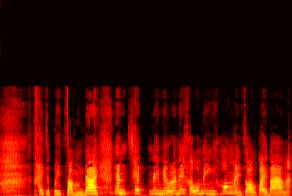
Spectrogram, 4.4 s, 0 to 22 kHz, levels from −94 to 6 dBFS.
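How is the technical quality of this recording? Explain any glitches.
The recording is held back by audible low-bitrate compression across the whole clip. Sibilants sound gritty and lispy, with a metallic sheen on the upper frequencies. This is likely HE-AAC compression at a very low rate, consistent with about 16 kbps, where only the lower spectrum is properly coded. The treble is rebuilt by copying lower bands upward, so its harmonics fail to align with the real ones. On a spectrogram the top band looks repetitive and smeared, and everything above 12.3 kHz is empty.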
